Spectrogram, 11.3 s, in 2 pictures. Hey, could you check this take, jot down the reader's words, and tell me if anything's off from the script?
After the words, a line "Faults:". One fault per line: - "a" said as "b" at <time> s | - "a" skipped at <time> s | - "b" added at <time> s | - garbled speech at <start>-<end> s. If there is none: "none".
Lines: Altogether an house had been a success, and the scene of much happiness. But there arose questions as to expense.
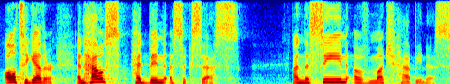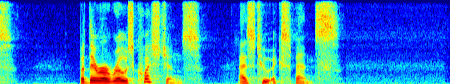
Altogether an house had been a success, and the scene of much happiness. But there arose questions as to expense.
Faults:
none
